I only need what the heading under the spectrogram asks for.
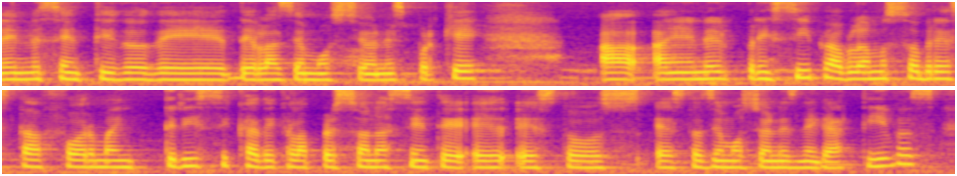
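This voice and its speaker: A woman hosting a talk show, asking her guests questions and leading into and out of a break. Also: mid-range voice. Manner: steady listener, frequent affirming murmurs.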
